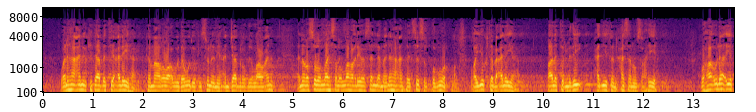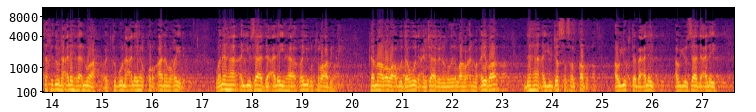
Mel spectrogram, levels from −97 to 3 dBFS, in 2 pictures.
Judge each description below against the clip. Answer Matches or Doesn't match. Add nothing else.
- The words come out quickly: Matches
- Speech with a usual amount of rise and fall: Doesn't match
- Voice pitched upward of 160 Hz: Doesn't match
